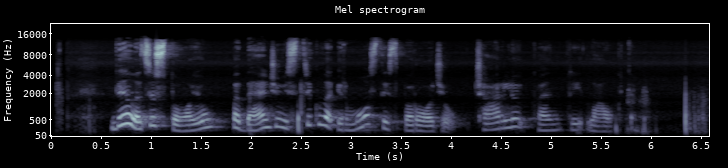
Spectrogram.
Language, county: Lithuanian, Kaunas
